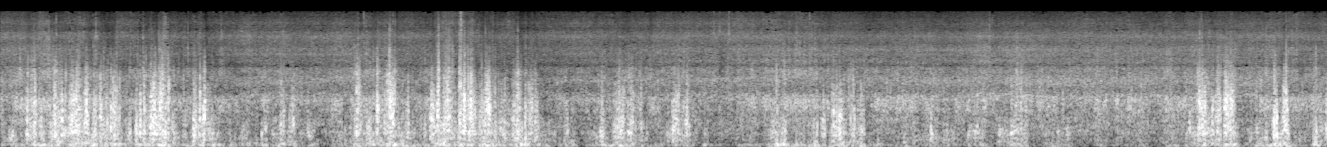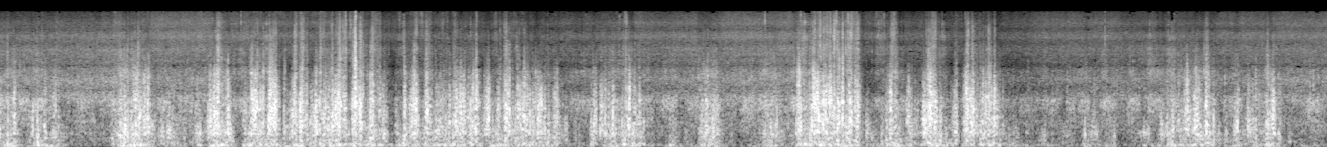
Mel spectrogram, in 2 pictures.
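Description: Strong wind gusts roar across the microphone outdoors.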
